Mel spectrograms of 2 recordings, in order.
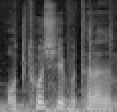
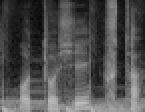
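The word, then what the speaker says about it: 落とし蓋: 이제는 오토시 부타라는 거를 덮어주도록 하겠습니다. 오토시라는 거는 떨어뜨렸다, 떨어진 뭐 이런 뜻이고, 부타라는 거는 후타, 뚜껑입니다. 오토시 후타, 후타인데 이제 발음이 어려우니까 오토시 부타가 되는데요.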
